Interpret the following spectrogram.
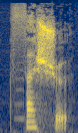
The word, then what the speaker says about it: fâcheux: So final X not pronounced, and then you get your combination of E, U, E. Fâcheux.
